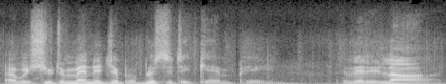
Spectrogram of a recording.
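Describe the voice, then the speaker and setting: A polite, self-possessed Martian with a low, bright voice. His diction is formal and deliberate, in old radio drama style. The recording is old and a little noisy. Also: animated. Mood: courteous, businesslike. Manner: formal, precise, measured diction.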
